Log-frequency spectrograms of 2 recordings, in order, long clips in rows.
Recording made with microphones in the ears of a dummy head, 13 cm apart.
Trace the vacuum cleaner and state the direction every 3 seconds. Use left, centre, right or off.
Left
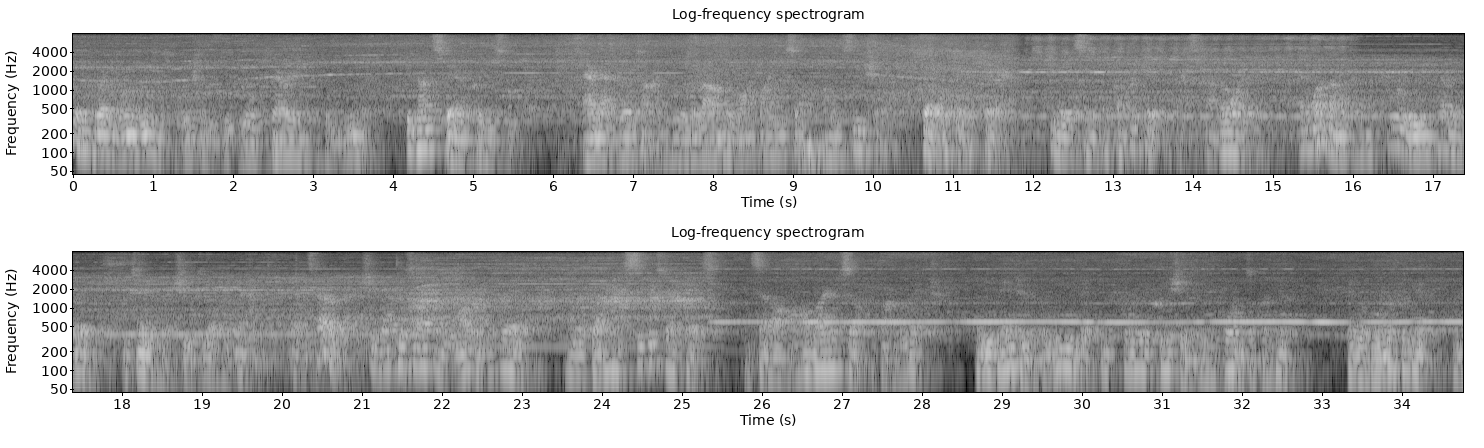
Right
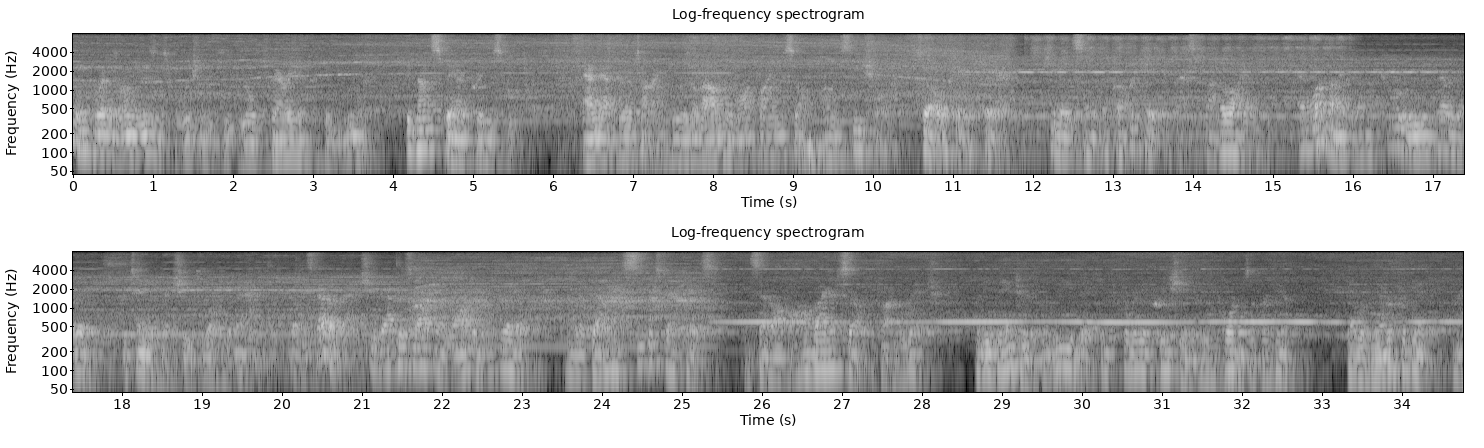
right, right, right, right, centre, centre, centre, centre, centre, centre, centre, centre.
